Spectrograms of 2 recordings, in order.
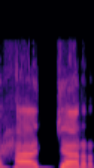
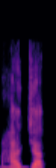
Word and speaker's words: Hajar: Berjalan mengelilingi Ka'bah 7 putaran, dimulai dari hajar, ya bukan hajat. Ya, nanti dibacanya buang hajat.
